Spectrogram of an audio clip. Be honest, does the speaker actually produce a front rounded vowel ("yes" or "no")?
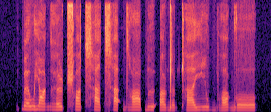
yes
